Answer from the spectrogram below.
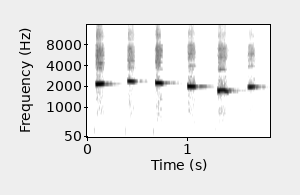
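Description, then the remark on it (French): Rapid human whistling: seven quick, evenly spaced high-pitched pulses in a steady rhythm, each with a breathy attack, the pitch holding nearly level and dipping slightly toward the end. No voices. “il n'y a pas d'école de siffleurs”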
